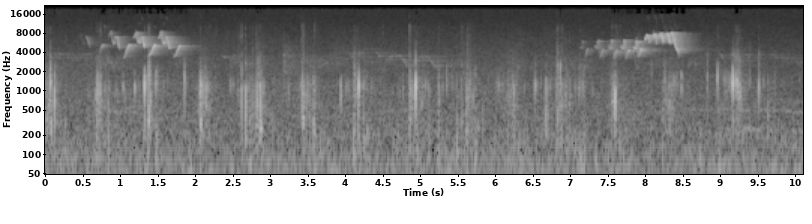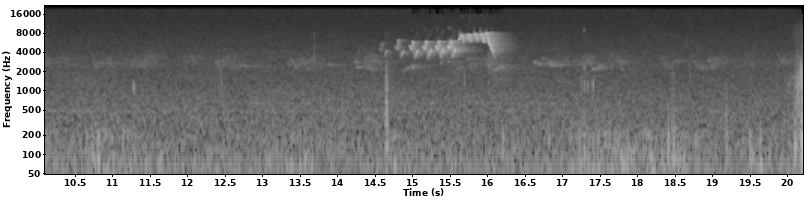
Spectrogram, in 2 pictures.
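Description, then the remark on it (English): An American redstart sings three short, high-pitched songs spaced several seconds apart, mimicking a Blackburnian warbler's song, over footsteps crunching through leaves. “So I got a redstart that's kind of mimicking the Blackburnian warbler song.”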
